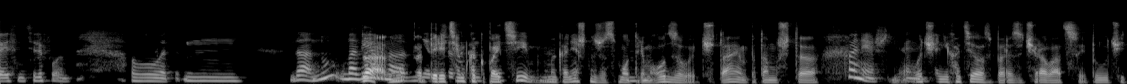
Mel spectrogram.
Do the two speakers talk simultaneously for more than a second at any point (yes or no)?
yes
